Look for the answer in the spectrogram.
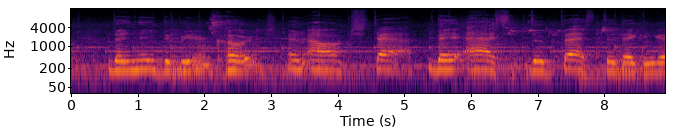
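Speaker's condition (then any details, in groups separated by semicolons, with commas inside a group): Cerebral palsy; since birth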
